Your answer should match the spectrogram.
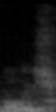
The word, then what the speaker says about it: knowledge: For example, not acknowledge, but knowledge, we do not pronounce K.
